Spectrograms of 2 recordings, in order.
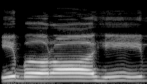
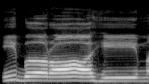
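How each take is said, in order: No difference in how they are said.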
